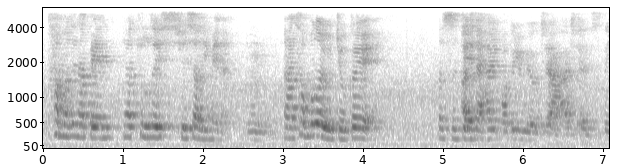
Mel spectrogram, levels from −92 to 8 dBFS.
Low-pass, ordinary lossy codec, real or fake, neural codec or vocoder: 5.4 kHz; none; real; none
